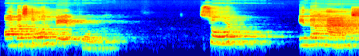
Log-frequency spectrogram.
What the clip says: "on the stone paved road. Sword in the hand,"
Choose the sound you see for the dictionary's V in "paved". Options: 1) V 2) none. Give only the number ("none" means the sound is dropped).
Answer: 2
